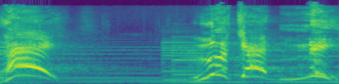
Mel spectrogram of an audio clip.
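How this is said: It is said firmly, with authority.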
